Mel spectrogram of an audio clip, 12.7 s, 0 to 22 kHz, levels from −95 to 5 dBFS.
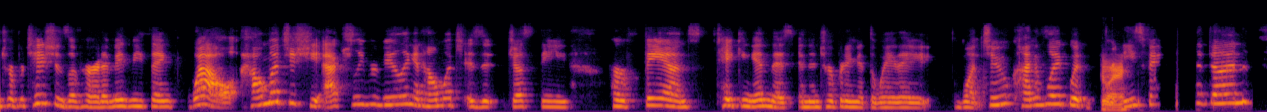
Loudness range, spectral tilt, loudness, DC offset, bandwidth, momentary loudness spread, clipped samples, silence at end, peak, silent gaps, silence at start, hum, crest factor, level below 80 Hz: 3 LU; -5 dB/octave; -25 LUFS; under 0.1%; 9 kHz; 8 LU; under 0.1%; 0.15 s; -6 dBFS; none; 0 s; none; 20 dB; -74 dBFS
